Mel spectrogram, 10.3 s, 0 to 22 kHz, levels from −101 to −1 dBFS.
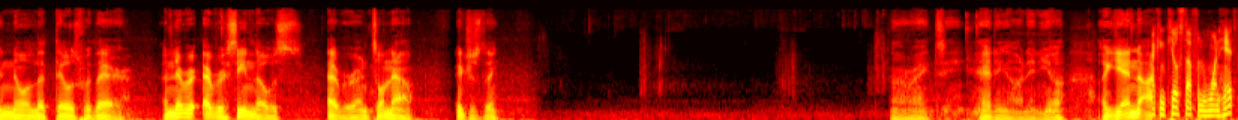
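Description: At 9.61 s the sound suddenly lurches into a chipmunk-like rush, running twice as fast and a full octave (12 semitones) higher until the clip ends at 10.32 s. This is audio read two samples at a time (double speed): the reader treats each pair of samples as a single frame, so the material is consumed at 2x.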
